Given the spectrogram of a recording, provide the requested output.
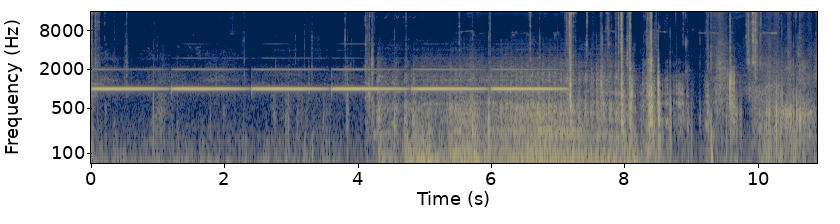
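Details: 2008 Jeep Commander restarted hot soon after a long drive: a steady high tone pulsing about fifty times a minute with no engine firing, continuing even with the key released until it is removed; starter and ignition switch already replaced; cause unknown.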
